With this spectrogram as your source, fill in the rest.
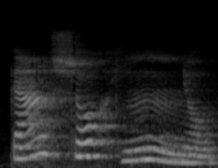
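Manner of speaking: "Cachorrinho" read very slowly; full word drawn out. Shown as a demonstration. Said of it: "tá vendo?".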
